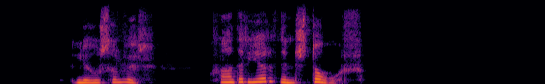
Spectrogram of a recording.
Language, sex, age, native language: Icelandic, female, 40-49, Icelandic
